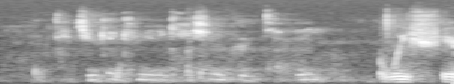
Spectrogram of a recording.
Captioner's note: indistinct chatter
